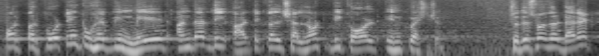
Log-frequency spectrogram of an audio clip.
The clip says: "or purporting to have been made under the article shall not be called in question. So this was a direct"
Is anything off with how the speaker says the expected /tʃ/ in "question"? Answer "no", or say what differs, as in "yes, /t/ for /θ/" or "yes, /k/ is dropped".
no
